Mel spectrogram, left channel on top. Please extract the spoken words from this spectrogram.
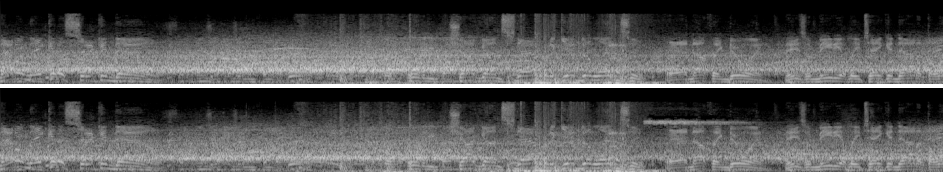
that'll make it a 2nd down. Shotgun snap to give to Lindsey. And nothing doing. He's immediately taken down at the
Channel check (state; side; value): normal; both; correlation 0.33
